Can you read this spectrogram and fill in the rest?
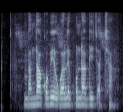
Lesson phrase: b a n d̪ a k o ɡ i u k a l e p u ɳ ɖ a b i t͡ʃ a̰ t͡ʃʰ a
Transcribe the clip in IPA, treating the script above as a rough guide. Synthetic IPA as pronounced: b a n d̪ a k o b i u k a l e k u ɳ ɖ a b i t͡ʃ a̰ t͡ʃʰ a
